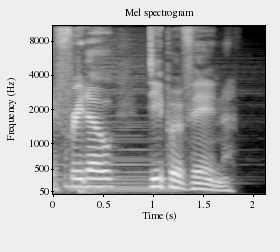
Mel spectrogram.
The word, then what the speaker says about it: Diepeveen: I'm delighted to be joined today by Frido Diepeveen. – Well pronounced. – Oh, thank you.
